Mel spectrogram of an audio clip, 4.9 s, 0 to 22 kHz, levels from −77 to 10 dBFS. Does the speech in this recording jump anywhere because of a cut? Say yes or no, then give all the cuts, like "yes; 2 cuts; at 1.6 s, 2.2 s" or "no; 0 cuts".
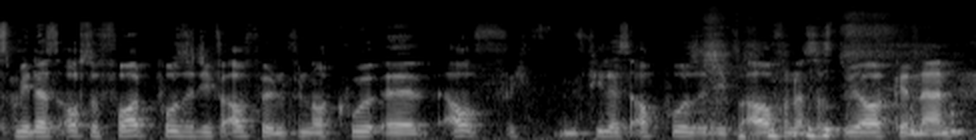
no; 0 cuts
